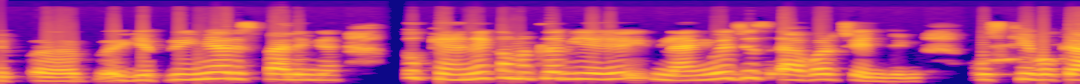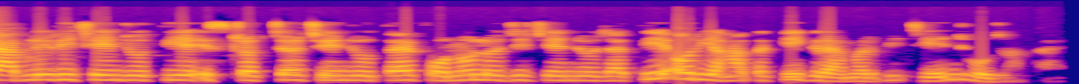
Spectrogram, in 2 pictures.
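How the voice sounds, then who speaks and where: A woman with a fairly high voice teaches an exam prep class, explaining points in Hindi. She slows right down to read English definitions aloud. The sound is dry and a little dull and lo-fi. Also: darkish tone, no room sound.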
